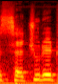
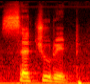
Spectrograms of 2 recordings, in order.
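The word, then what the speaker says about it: saturate: सैचुरेट हो गया ना इसे सैचुरेट पढ़ा जाएगा बेटा उच्चारण क्या है सैचुरेट इसके उपचार अपने बच्चे गलती करते हैं इसलिए मैं लिख देता हूं सचिव का रेट है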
